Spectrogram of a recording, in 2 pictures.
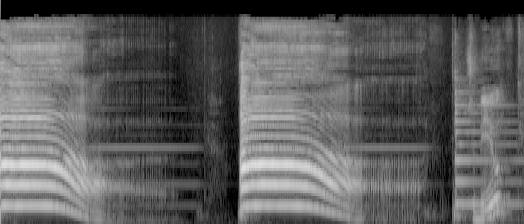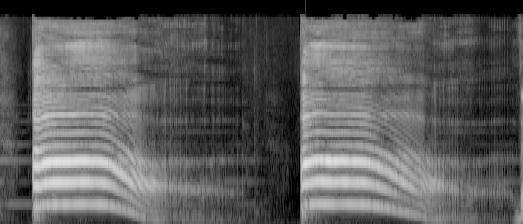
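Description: A male voice singing an open 'ah' vowel four times, each held briefly on a higher note and then sliding steadily down into the low register. This is a vocal exercise for reaching low notes, pushing the voice downward from the top note.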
